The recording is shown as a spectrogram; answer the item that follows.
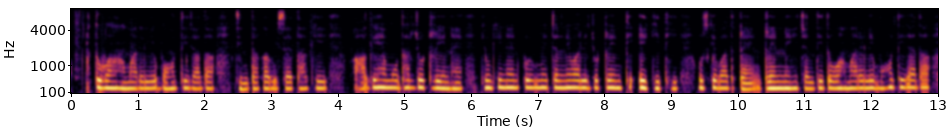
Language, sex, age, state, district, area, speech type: Hindi, female, 60+, Madhya Pradesh, Bhopal, rural, spontaneous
